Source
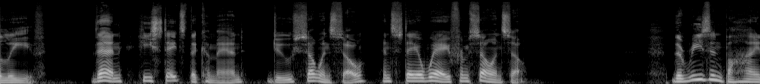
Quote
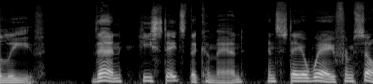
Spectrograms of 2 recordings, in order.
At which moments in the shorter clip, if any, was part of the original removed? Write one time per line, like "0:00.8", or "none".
0:02.6

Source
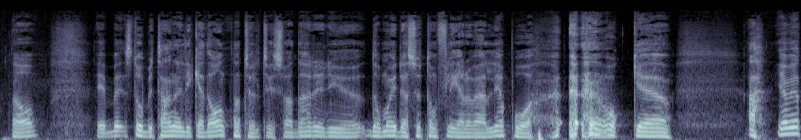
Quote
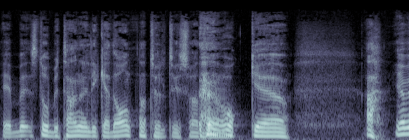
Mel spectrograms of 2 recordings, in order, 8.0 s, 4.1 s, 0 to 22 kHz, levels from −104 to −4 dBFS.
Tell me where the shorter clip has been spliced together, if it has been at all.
0:02.0

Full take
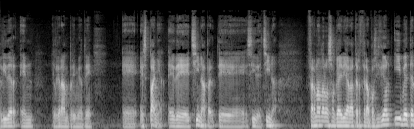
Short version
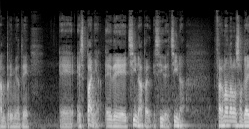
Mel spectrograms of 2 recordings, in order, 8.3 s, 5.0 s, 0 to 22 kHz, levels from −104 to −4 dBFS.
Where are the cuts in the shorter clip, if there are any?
0:03.1

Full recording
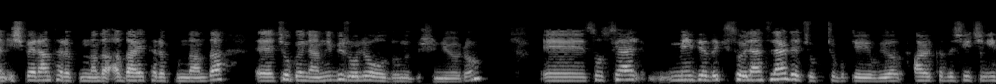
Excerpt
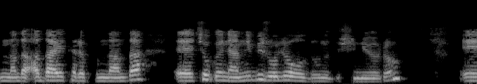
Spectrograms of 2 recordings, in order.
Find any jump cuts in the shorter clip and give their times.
none

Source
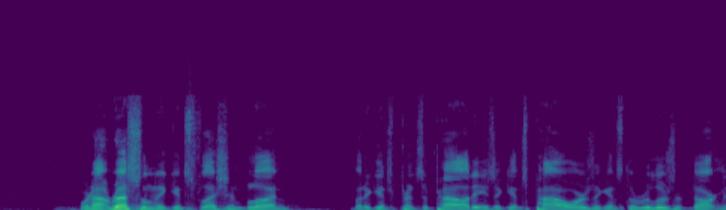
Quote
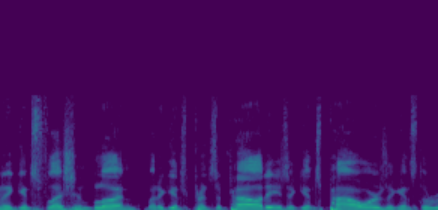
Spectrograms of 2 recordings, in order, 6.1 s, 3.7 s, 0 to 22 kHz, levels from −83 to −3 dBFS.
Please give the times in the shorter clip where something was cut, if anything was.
0:01.2

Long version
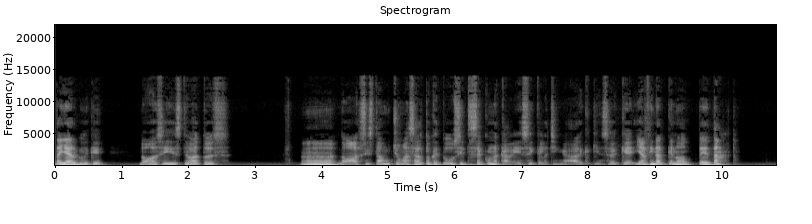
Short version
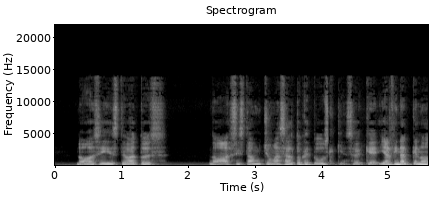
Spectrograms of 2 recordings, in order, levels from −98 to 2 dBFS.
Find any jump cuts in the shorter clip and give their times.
0:02.3
0:04.1

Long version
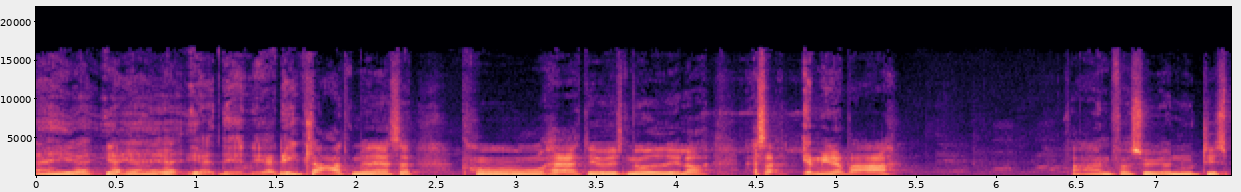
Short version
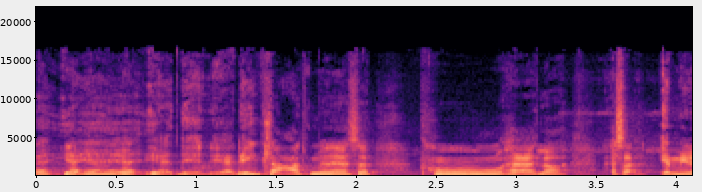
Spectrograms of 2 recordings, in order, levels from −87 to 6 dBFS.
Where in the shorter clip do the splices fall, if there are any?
0:03.1

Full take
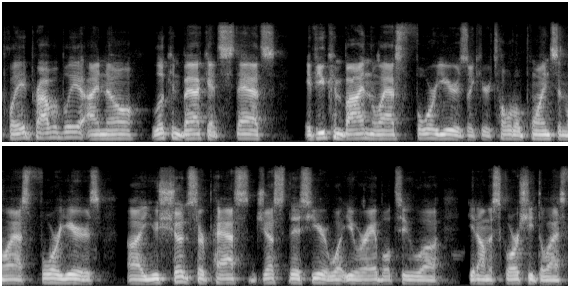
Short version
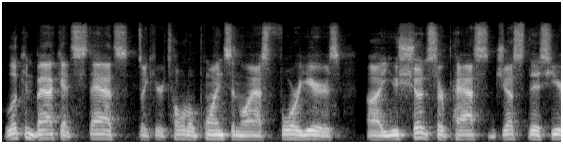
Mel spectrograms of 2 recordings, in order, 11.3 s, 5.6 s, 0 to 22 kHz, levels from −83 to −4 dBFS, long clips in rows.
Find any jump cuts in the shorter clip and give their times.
0:01.4

